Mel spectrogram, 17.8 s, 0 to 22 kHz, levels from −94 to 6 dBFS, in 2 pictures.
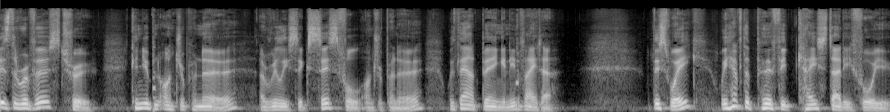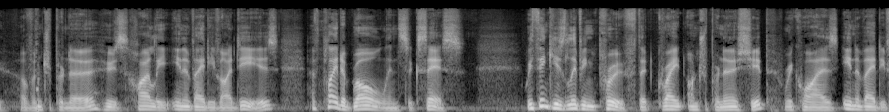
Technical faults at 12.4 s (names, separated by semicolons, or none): damaged data in a compressed stream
